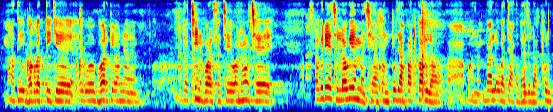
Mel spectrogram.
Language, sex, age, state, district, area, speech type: Maithili, female, 30-45, Bihar, Supaul, rural, spontaneous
